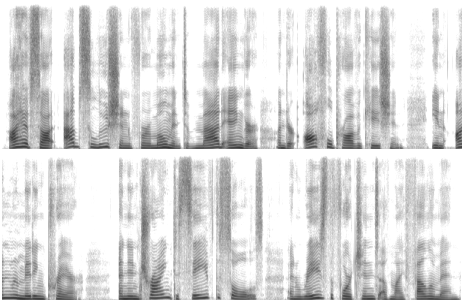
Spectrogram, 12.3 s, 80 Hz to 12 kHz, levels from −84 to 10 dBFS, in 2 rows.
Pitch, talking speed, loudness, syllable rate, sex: 210 Hz, 150 wpm, -18 LUFS, 4.6 syllables/s, female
